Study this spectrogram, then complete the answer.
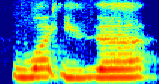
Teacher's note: وَإِذَا، ذال کو ہم نے نرمی سے پڑھنا ہے، الف مدہ آ گیا تو ایک الف کے برابر لمبا بھی کریں گے، یعنی 2 کاؤنٹس لمبا کریں گے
